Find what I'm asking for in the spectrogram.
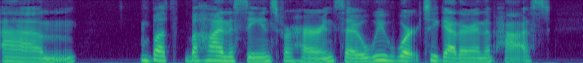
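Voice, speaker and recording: A plain, everyday voice from a woman with an American accent, medium in pitch with ordinary pitch variation, against a quiet background. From United States. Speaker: family filmmaker and awards video director. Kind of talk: interview.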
